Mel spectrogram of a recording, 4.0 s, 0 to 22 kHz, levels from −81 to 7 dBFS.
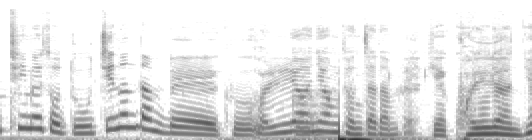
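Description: At 2.54 s a phantom power thump hits the speech and lasts until about 2.87 s. A supply voltage was switched on or off on the live input, and that sudden step passed through the coupling capacitors as a low-frequency pulse. It sounds like a deep, dull thud under the speech. It peaks at about -11 dBFS. The thump dies away quickly, with a decay of about 72 ms.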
